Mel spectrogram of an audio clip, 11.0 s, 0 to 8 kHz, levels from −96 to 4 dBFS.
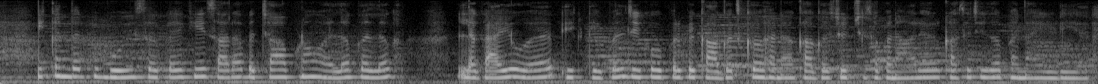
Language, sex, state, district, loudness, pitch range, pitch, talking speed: Hindi, female, Rajasthan, Nagaur, -33 LUFS, 245-265 Hz, 255 Hz, 160 wpm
